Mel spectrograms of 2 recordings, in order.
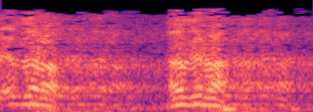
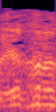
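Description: First: اقرأ said with an a vowel at the start, aqraʔ; the mistake: start اقرأ on a; wrong aqraʔ. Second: اقرأ with an i vowel at the start, iqraʔ; correct iqraʔ. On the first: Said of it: "هذا خطأ". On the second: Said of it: "بدل ما تقول". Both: Shown as a demonstration.

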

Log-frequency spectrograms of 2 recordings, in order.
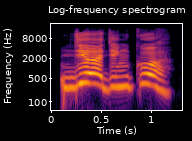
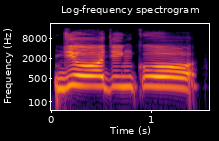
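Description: First: Drawn-out pleading cry; plaintive wail. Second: Long drawn-out begging cry; pitiful pleading. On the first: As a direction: whine it like a scared boy. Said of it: "завопил я жалобно". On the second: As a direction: beg like a street urchin. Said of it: "самое жалкое из возможных обращений". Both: A narrator's reading.

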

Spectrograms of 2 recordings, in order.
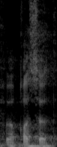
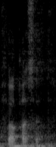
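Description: First: فقست with the voice raised a little at the qaf; stress on the qaf. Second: Said in the usual way. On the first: Shown as a demonstration. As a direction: lift فقست slightly on the qaf. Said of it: "أنا رفعت صوتي قليلًا عند القاف". (فقست مع رفع الصوت عند القاف) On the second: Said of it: "في الثانية ما رفعت".

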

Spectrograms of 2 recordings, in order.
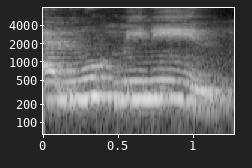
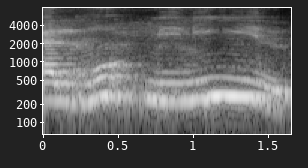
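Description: First: المؤمنين ending "nayn", i opened to e; slowly bend the last vowel of المؤمنين towards e; wrong tilted i. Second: المؤمنين slowly, ending in a held "neen"; correct pure i. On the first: Teacher showing the wrong reading, ending opened to e. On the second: Teacher modelling the correct word, pure long ee. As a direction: keep a clean long ee in المؤمنين. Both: Shown as a demonstration. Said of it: "وليست".

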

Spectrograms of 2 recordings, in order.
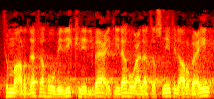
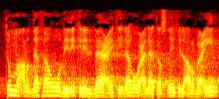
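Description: No difference in how they are said.

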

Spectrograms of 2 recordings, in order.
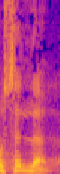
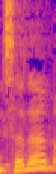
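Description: First: سلام with a long doubled L. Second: سلام with one short L; single light L. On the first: Teacher puzzling over an unmarked name, L doubled in سلام. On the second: Teacher puzzling over an unmarked name, single L in سلام. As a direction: say سلام lightly, L not doubled. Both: Shown as a demonstration. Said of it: "ما في تخفيف ولا تشديد".

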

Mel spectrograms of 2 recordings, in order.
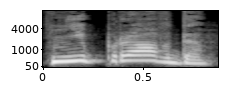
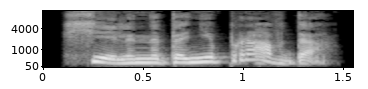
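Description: First: High, mocking repeat of the denial; scoffing, pitch lifted; derisive echo. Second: Stern, restrained protest; brother's frowning objection; frowning denial. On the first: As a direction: throw the word back scornfully. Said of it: "Хелен расхохоталась". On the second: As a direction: deny it firmly, displeased. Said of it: "и нахмурился". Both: A narrator's reading.

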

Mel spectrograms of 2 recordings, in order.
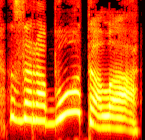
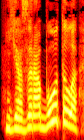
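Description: First: Insistent cry. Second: Said in the usual way. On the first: A narrator's reading. Girl repeats louder.

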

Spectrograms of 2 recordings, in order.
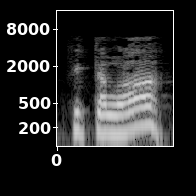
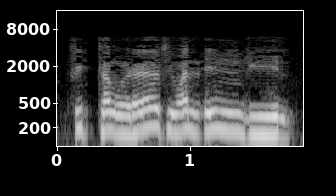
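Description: First: "التوراة" with open long a, at-tawrah; fath on التوراة. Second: "التوراة" with long a tilted towards e; taqlil on التوراة. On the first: Teacher demonstrates fath, open a in "التوراة". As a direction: say "التوراة" with a fully open final vowel. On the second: Teacher demonstrates taqlil, e-coloured vowel in "التوراة". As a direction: say "التوراة" as at-tawreh, vowel half-fronted. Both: Shown as a demonstration. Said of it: "بالفتح والتقليل في لفظ التوراة".

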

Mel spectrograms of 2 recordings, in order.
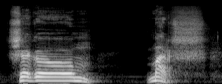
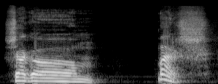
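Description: First: Drill command. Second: Shouting drill sergeant. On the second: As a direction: bark it across the parade ground. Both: A narrator's reading. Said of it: "приказывает Тучапский".

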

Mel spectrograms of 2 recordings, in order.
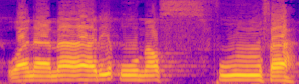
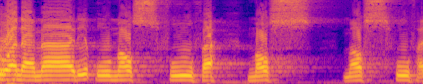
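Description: First: Slow chant, lips unrounded on ṣ of مصفوفة; unrounded saad. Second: Lips pursed on the ṣ of مصفوفة, as a mistake; wrongly rounded lips. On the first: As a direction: hold the ص of مصفوفة without pursing the lips. (ترتيل بطيء دون ضم الشفتين في صاد مصفوفة) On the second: (نطق خاطئ بضم الشفتين في صاد مصفوفة) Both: Shown as a demonstration. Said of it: "نحذر من ضم الشفتين فيها".

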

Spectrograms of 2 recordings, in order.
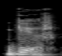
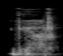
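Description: First: Said in the usual way. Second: Quick whispered repeat; hasty whisper. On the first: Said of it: "исправил его Сай". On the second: A narrator's reading. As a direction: echo the word in a frightened whisper. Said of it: "поспешно повторил мужчина". (поспешный испуганный шёпот)

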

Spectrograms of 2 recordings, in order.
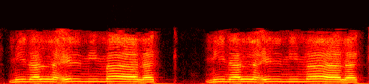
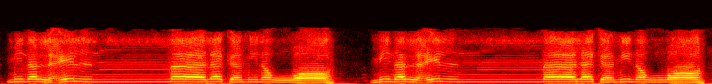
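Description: First: Slow من العلم ما لك with a brief snatched vowel on the first م; vowel snatching. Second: Slow من العلم ما لك with the م merged into the next م; full merging. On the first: Teacher demonstrating the snatched-vowel reading. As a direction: lightly sound the meem's vowel. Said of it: "والاختلاس هكذا". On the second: Teacher demonstrating full assimilation. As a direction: chant it, doubling the meem. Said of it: "تقرأ بالإدغام المحض هكذا". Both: Shown as a demonstration.

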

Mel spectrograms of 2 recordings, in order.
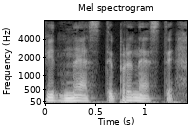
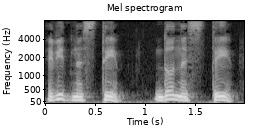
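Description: First: Віднести, принести stressed on -не-; common mistaken stress. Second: Віднести, донести stressed on final -ти; stress on last syllable. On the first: Host quotes a widespread fault, stress on -не- in віднести, принести. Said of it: "дуже поширений недолік". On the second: Host gives proper Ukrainian, final-syllable stress on віднести, донести. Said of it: "українською правильно". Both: Shown as a demonstration.

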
